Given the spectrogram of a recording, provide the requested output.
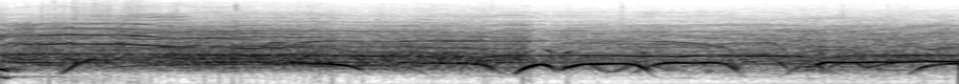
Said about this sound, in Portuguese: Quem gostou, dá um grito!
